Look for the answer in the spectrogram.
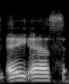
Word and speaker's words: Asmodeus: It was called Osmodeus. I'm not sure if I'm pronouncing it correctly, or Osmodeus. It's Asmodeus.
